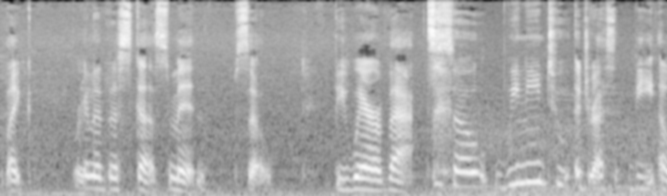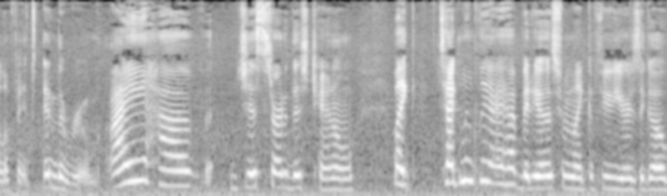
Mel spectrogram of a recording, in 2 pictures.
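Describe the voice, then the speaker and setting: A woman's voice: a little high, animated, moderate pace, darkish tone, a little hiss or hum, poor audio. Stuffy-nosed young woman, emphatic vlogger. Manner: emphatic, insistent and reassuring, repeats herself for emphasis. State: stuffy nose from illness. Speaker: channel host. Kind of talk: casual spiritual advice vlog. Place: outdoors on a porch. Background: passing cars.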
